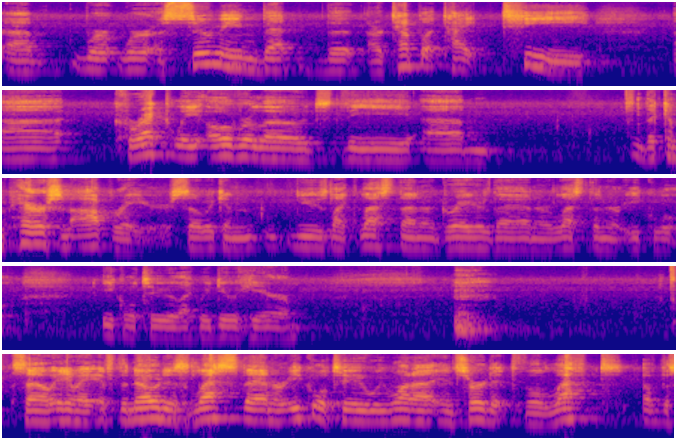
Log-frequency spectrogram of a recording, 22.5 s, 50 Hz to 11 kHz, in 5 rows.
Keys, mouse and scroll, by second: 0.0-0.3 scroll up 1, 0.5 scroll up 1, 3.1-3.4 scroll down 1, 14.2 scroll down 1.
